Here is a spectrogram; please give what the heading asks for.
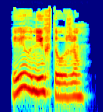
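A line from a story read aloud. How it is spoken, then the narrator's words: Snake's wry snort. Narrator (Russian): хмыкнул змей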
